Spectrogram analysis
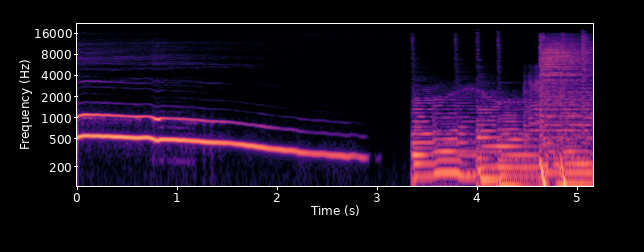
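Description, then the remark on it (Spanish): A long, eerie werewolf howl slowly sliding downward in pitch for about three seconds, followed by a brief pause and then loud dramatic music swelling in. “el hombre lobo. ¡Aú!”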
